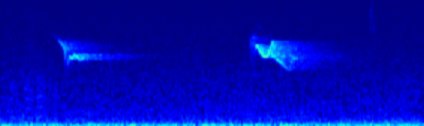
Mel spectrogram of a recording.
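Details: Blue-headed Vireo on a trail in the Hickory Creek Wilderness Area: two sweet, slurred phrases, each sliding downward, about a second and a half apart, sweeter than a Red-eyed Vireo, over a steady low rumble.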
